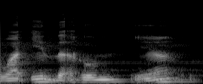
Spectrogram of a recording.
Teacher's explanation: Jangan sampai huruf zal itu dipantulkan.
